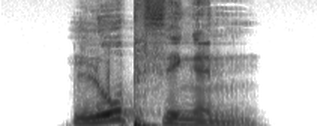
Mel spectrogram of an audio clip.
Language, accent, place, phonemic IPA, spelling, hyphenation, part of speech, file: German, Germany, Berlin, /ˈloːpˌzɪŋən/, lobsingen, lob‧sin‧gen, verb, De-lobsingen.ogg
- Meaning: to sing praises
